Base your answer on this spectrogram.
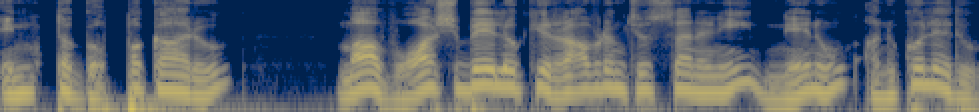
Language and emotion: Telugu, surprised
